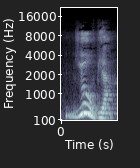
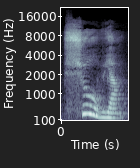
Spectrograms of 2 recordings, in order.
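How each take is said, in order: First: The ll sounds like a palatal ly sound. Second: The ll sounds like a sh sound. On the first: "som da Espanha" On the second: "Som de X"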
